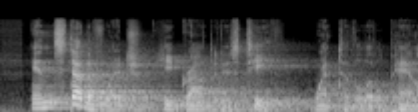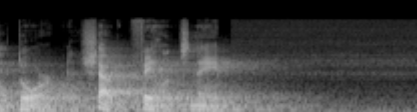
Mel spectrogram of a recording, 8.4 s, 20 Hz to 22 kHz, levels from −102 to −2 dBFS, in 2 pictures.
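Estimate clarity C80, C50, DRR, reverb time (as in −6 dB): 8.0 dB, 7.0 dB, 5.5 dB, 2.4 s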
